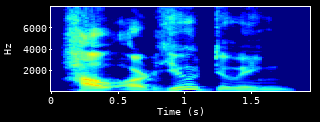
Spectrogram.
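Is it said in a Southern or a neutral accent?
neutral. It is said in a neutral accent.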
